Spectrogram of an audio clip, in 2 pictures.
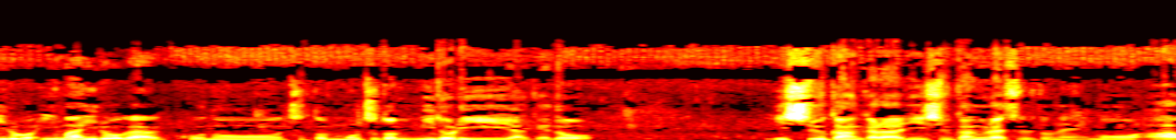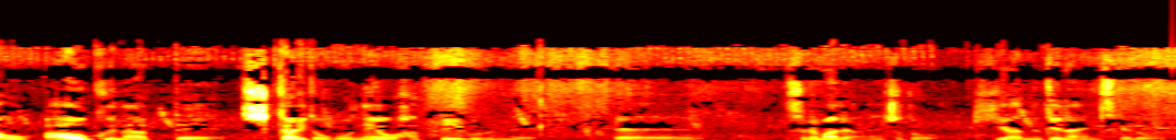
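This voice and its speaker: Very fast and fairly low-pitched, a man's voice moves through very wide pitch swings and big swings in loudness. The sound is dry, with no echo. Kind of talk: casual vlog chat. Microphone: phone near.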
